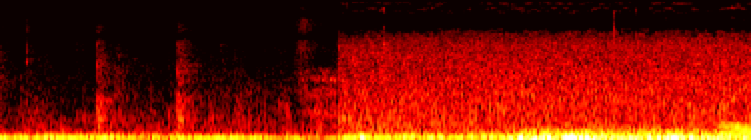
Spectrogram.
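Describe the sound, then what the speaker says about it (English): Steady rain hisses and patters outdoors while low thunder rumbles continuously underneath, the downpour swelling louder partway through. "We got rain."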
